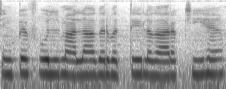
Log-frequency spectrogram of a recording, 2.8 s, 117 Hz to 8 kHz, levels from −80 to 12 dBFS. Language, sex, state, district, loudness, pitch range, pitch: Hindi, female, Uttar Pradesh, Lucknow, -15 LUFS, 230-240 Hz, 235 Hz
